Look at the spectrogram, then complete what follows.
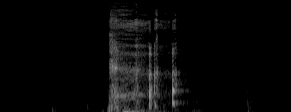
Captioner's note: laughs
